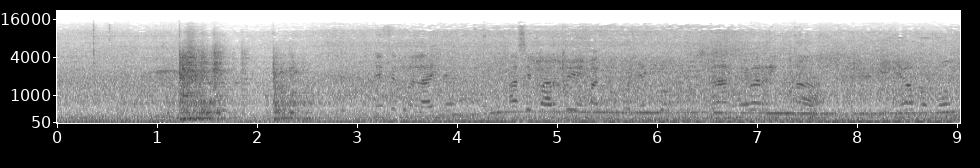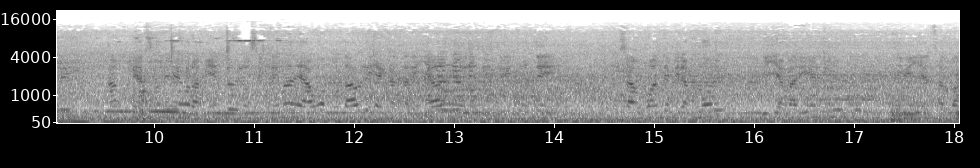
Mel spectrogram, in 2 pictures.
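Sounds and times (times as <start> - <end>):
road traffic rumble: 0.0 - 18.0
man talking: 3.2 - 18.0.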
